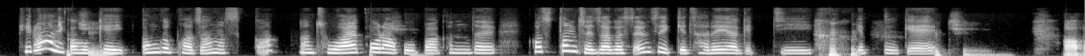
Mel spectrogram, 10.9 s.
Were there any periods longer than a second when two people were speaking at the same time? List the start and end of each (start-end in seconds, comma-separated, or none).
none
